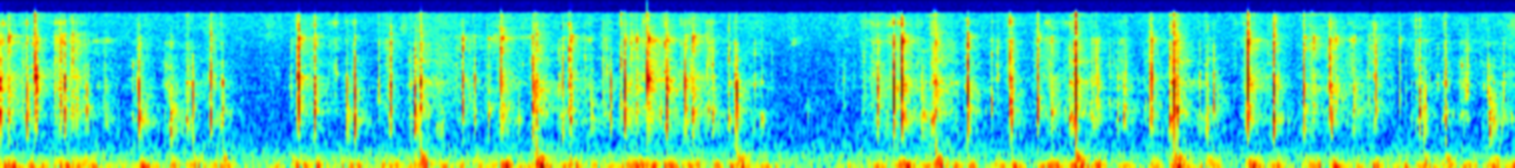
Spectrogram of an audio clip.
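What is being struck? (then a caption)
Mechanical keyboard with plastic keycaps and aluminum frame. Both hands type quickly with their fingertips on an RGB-lit tenkeyless mechanical keyboard with plastic keycaps on lubed tactile switches in an aluminum frame, resting on a desk mat. The result is a fast, steady patter of short, bright, crisp key taps with a soft low thud underneath, broken by brief pauses between bursts of typing.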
